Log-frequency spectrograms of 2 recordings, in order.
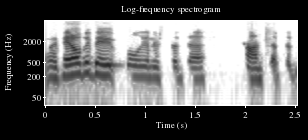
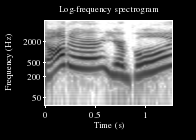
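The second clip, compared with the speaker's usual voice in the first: high, bad put-on Italian accent; 7 semitones higher than usual. Retelling what a watch store salesman kept saying: imitating a watch salesman's italian accent. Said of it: "That's not a really good Italian accent".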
